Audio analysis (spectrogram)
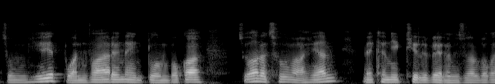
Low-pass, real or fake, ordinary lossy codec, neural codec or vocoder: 7.2 kHz; fake; AAC, 48 kbps; codec, 44.1 kHz, 2.6 kbps, SNAC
